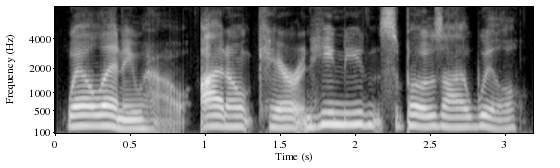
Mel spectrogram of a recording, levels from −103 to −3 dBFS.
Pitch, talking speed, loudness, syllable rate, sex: 190 Hz, 205 wpm, -21 LUFS, 5.0 syllables/s, female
